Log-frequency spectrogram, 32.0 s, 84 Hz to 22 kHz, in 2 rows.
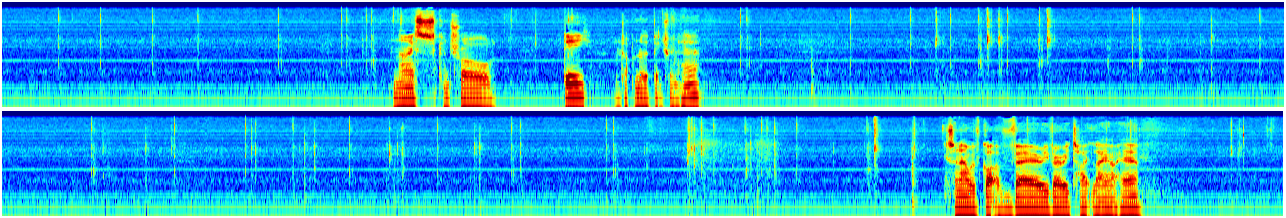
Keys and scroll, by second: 7.0 super+d, 11.8 space, 12.5 space, 15.5 typing, 21.0 super+z, 24.7-25.7 typing.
